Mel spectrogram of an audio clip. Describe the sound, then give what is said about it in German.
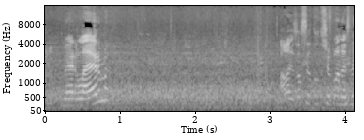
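A steady, broad rumble of a long freight train rolling along rails beside the Elbe river, carrying cargo to Hamburg, fills the whole stretch, with brief snatches of a voice talking over it near the start and again near the end. “Natürlich macht das mehr Lärm. Aber der Zug verschmutzt nicht das Wasser.”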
